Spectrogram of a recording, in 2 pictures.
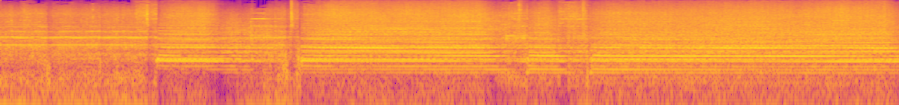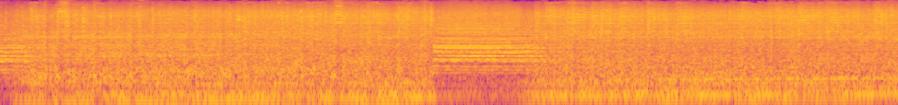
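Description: BNSF freight train's GE Evolution-series diesel locomotives sounding their air horn for a grade crossing: a pattern of long, long, short, long blasts ending about twelve seconds in, then one more brief blast, as the locomotives pass close by. After that, hopper cars roll past with a steady rumble and wheel clatter on the rails.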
